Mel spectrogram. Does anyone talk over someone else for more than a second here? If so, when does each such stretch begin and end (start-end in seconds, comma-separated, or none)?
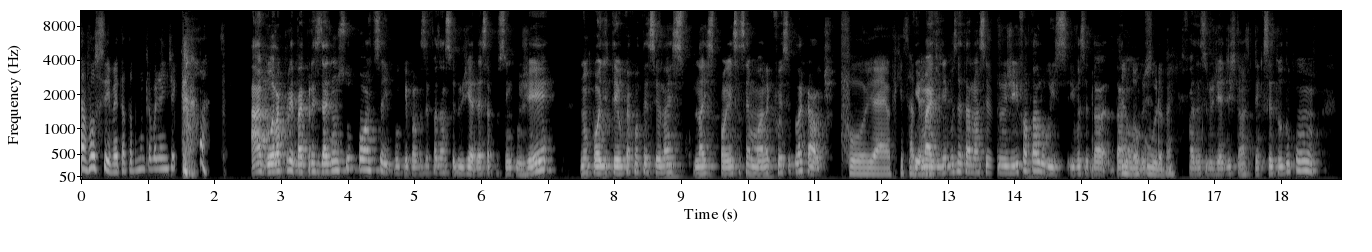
none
